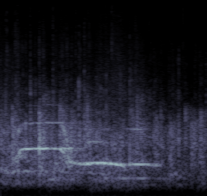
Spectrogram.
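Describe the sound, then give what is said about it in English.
Audience applause breaks out for a participant at a talk: a brief, steady wash of clapping lasting about two seconds that thins slightly at the end. “Everybody give Cam a big round of applause.”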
